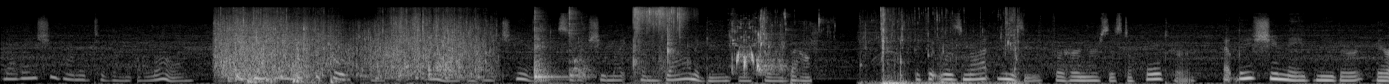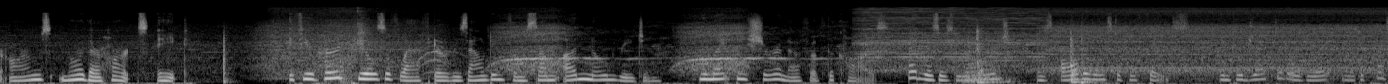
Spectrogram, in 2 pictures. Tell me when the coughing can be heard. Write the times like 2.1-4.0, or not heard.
2.4-3.5.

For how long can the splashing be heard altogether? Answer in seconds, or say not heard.
8 s.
